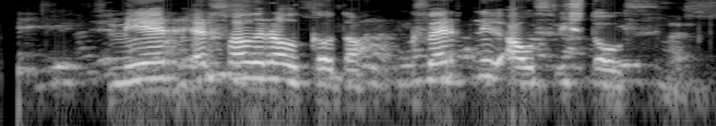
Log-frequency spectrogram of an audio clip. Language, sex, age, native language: Icelandic, male, 13, Icelandic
